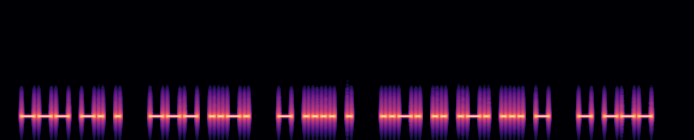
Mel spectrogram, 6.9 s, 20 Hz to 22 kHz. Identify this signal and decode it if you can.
Morse code, heard as a keyed tone, about 28 wpm, 700 Hz. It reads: ONE OF THE FIRST TO
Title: Sets of 5 Words Encore 28wpm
